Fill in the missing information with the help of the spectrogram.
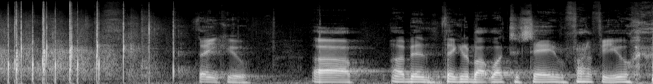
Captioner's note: applause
